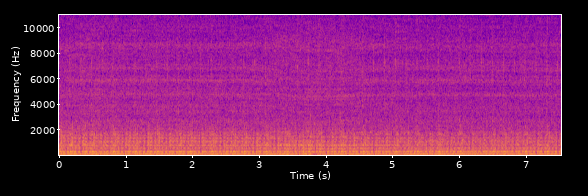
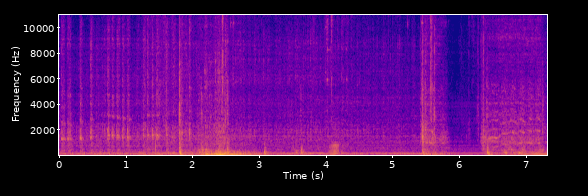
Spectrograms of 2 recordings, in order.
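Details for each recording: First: 1983 Dodge D150 Prospector, parked 25 years, idles roughly with loose ticking puffs about three a second and no deep knocks; owner suspects an exhaust hole, possibly the water pump, unconfirmed. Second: 1983 Dodge D150 Prospector, 318 V8, parked about 25 years, first revival run: low, even idle settling after a few nearby bumps and clatters, with no knocks or misses and a compressor in the background. Normal idle.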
